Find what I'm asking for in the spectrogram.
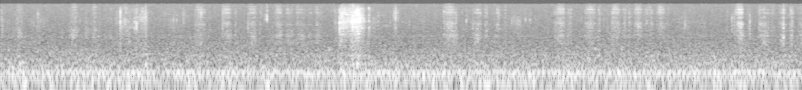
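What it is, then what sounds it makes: Wooden carving blank being marked with a pencil. A pencil marks and rubs lines onto a solid light wood carving blank shaped like a trout, held in gloved hands. Quiet, bright scratchy strokes sit over a steady low hum, with one louder, brighter scrape about halfway through.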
